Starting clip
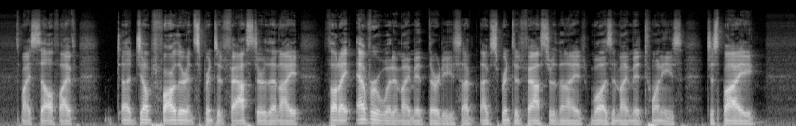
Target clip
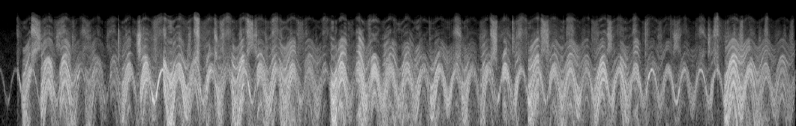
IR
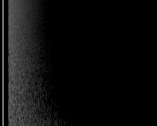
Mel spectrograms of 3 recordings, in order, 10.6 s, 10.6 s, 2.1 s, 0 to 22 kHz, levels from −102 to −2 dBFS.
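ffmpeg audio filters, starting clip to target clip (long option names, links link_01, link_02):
-filter_complex "[0:a]agate=range=-13dB:threshold=-42dB:ratio=16:detection=peak,lowshelf=frequency=140:gain=9.5,aecho=1:1:336|672|1008|1344|1680|2016:0.282|0.152|0.0822|0.0444|0.024|0.0129,aphaser=in_gain=1:out_gain=1:delay=4:decay=0.25:speed=0.22:type=triangular,asettb=1/sr,asplit=3[link_01][link_02][link_03];[link_01]atrim=end=8.564[link_04];[link_02]atrim=start=8.56:end=9.57,asetpts=PTS-STARTPTS,afade=type=in:duration=0.004:curve=qsin,afade=type=out:start_time=1.006:duration=0.004:curve=qsin,acrossover=split=950|2500|5400[link_05][link_06][link_07][link_08];[link_05]acompressor=threshold=-26dB:ratio=4[link_09];[link_06]acompressor=threshold=-46dB:ratio=4[link_10];[link_07]acompressor=threshold=-46dB:ratio=4[link_11];[link_08]acompressor=threshold=-39dB:ratio=4[link_12];[link_09][link_10][link_11][link_12]amix=inputs=4:normalize=0[link_13];[link_03]atrim=start=9.566[link_14];[link_04][link_13]acrossfade=duration=0.004:curve1=hsin:curve2=qsin[link_15];[link_15][link_14]acrossfade=duration=0.004:curve1=qsin:curve2=hsin,flanger=delay=1.8:depth=7.6:regen=-77:speed=1.5:shape=triangular,asplit=2[link_16][link_17];[1:a]atrim=start_sample=2205[link_18];[link_17][link_18]afir=irnorm=-1:irlink=0,volume=-12.5dB[link_19];[link_16][link_19]amix=inputs=2:normalize=0,aresample=22050,aresample=44100,aeval=exprs='val(0)*sin(2*PI*1500*n/s+1500*0.5/4.6*sin(2*PI*4.6*n/s))':channel_layout=same,volume=4dB"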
